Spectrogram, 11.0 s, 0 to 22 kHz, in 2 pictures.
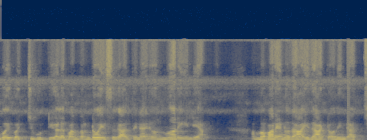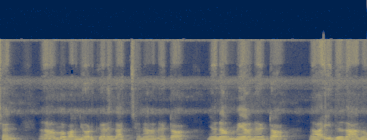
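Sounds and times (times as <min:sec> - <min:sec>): woman chanting: 0:00.0 - 0:11.0.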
